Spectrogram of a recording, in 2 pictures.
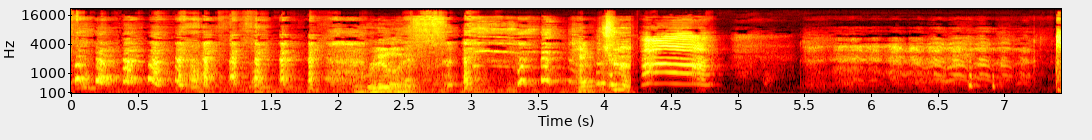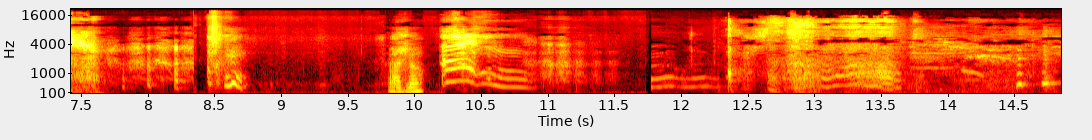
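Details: Short, sharp bursts from a baby amid adult talk, laughter and "bless you"; infant sneezes.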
